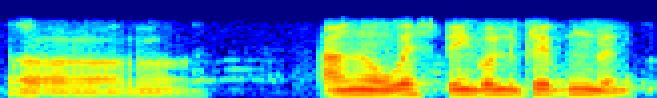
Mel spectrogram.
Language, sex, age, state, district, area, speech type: Bodo, male, 18-30, Assam, Udalguri, rural, conversation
